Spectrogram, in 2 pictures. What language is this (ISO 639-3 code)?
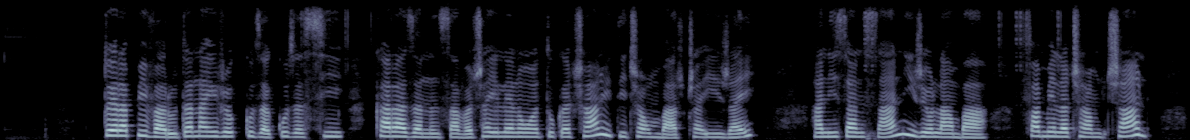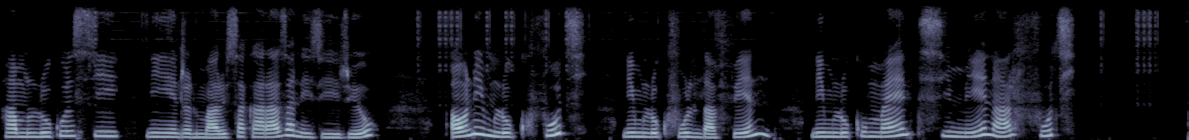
mlg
